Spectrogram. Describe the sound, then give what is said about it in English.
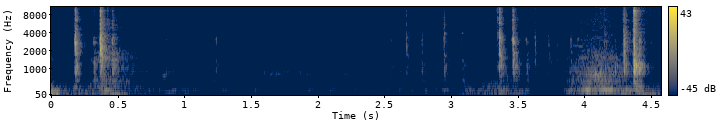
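Quiet keyboard typing comes in a few short clusters of keystrokes, separated by stretches of near silence. “Oh, boy. I don't know what I just typed in.”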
